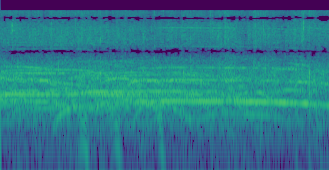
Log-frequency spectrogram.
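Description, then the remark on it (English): A crowd bursts into steady applause mixed with cheering and whoops, a dense, continuous wash of clapping with scattered high shouts rising above it throughout. “You applauded like that.”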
